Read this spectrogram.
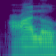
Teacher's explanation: نون ساکن کے بعد حروف حلقی میں سے ہا ہے تو یہاں پر اظہار ہوگا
